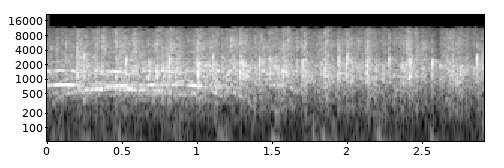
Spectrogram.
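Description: An audience claps steadily for those who have seen the film Die Hard, a dense, sustained wash of many hands with a faint whistle or cheer rising early on, holding at an even loudness throughout.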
